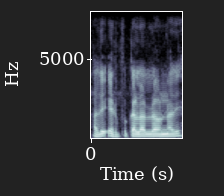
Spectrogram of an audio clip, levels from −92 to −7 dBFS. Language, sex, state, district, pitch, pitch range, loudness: Telugu, male, Telangana, Mahabubabad, 135 Hz, 135-140 Hz, -15 LUFS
